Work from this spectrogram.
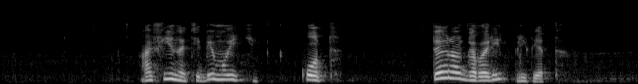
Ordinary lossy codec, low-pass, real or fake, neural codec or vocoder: none; 7.2 kHz; fake; vocoder, 22.05 kHz, 80 mel bands, HiFi-GAN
